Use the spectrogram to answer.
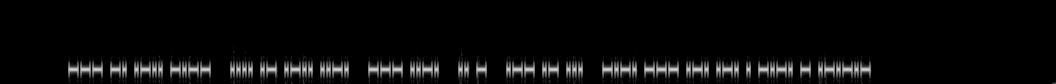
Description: Morse code, heard as a keyed tone, about 40 wpm, 700 Hz. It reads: ONLY HALF OF IT WAS CORRECT.
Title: Sentences from Top 1000 Words - Review Part 2 - 40wpm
